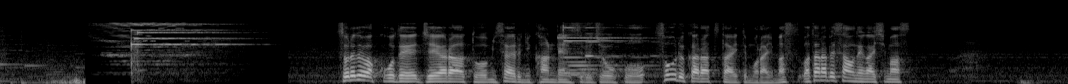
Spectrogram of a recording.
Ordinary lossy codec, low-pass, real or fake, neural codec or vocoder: none; 7.2 kHz; real; none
